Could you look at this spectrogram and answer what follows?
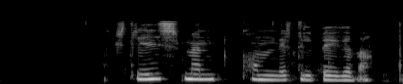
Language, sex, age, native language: Icelandic, female, 18-19, Icelandic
